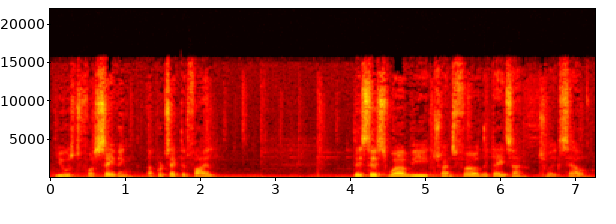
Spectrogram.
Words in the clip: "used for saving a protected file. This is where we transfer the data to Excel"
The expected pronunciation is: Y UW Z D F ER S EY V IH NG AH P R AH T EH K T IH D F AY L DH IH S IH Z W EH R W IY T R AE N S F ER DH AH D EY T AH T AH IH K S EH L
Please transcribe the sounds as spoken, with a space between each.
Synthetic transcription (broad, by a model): Y UW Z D F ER S EY V IH NG AH P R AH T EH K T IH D F AY L DH IH S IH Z W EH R W IY T R AE N S F ER DH AH D EY T AH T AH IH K S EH L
